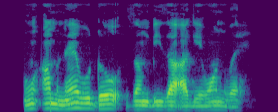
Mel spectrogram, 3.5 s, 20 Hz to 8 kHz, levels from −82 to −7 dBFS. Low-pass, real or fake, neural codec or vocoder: 7.2 kHz; real; none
